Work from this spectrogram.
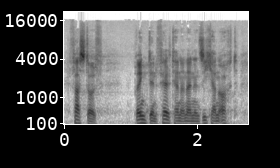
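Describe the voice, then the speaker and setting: An actor playing a loyal, fierce English prince in a medieval war, declaiming classical German verse with urgency. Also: male voice, fairly low pitch, brisk, natural voice. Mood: urgent, grave.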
